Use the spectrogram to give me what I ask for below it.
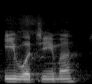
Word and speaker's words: Iwo Jima: Iwo Jima, just like Jagger.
